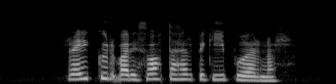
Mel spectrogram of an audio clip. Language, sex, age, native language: Icelandic, female, 40-49, Icelandic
